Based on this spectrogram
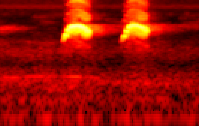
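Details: Red-whiskered bulbul song for provoking birds and tutoring young birds: two clear, whistled notes half a second apart, each swelling upward then easing down, over faint low background hum.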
